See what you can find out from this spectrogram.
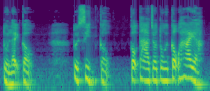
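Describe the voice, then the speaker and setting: A woman's voice: mid-range voice, fairly quick, a little mellow, breathy edge, pitched above the performer's own voice, close to an everyday voice. A woman voicing a pitiful old female servant who pleads desperately for mercy, wailing as she begs. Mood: begging.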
